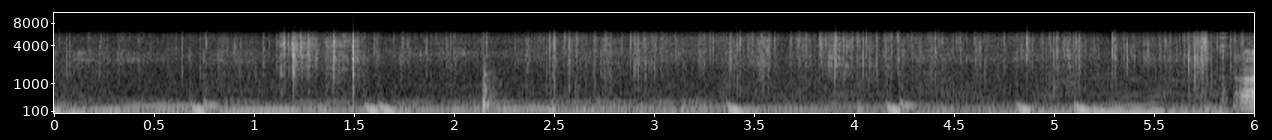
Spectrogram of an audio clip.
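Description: Plastic shrink-wrap crinkling and crackling as it is slit with a folding knife, over background music.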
